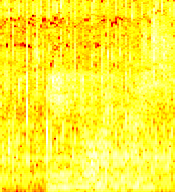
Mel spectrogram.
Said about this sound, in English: Dude, what's up with the toilet? Is the water boiling or something?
